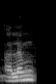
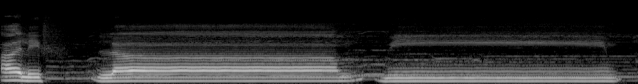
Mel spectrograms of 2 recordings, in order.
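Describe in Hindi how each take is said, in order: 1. अक्षर एक साथ मिलाकर एक शब्द की तरह पढ़े जाते हैं। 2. हर अक्षर अलग-अलग, एक के बाद एक, बोला जाता है। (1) "इसको अलम नहीं, अलम करके नहीं पढ़ना है" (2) "अलग अलग से पढ़ना है। जैसे अलिफ लाम मीम, इस तरीके से।"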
